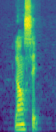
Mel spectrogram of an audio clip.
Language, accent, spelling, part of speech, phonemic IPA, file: French, France, lançaient, verb, /lɑ̃.sɛ/, LL-Q150 (fra)-lançaient.wav
- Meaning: third-person plural imperfect indicative of lancer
